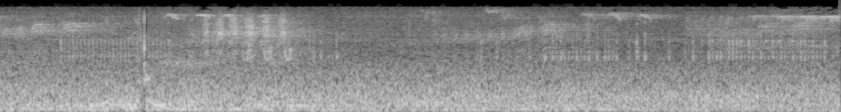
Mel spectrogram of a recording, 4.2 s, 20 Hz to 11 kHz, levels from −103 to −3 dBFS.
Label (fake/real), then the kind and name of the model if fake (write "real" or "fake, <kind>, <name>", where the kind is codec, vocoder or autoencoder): real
